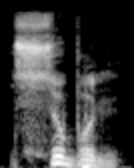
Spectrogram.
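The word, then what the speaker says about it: سُبُل: Then the ba with the dhamma, it's bu. And then you have the lam. And we assume that the lam is a glottal stop, a sukoon. It will be pronounced as subul. Subul.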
